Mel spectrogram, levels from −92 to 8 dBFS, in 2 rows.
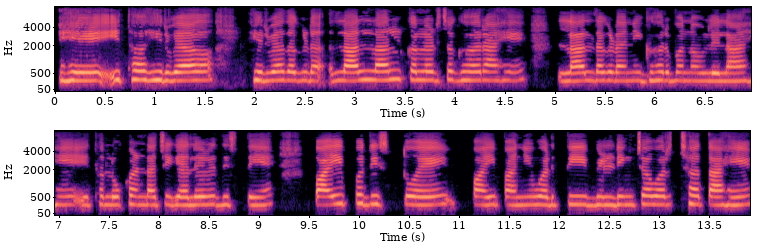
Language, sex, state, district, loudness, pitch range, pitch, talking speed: Marathi, female, Maharashtra, Aurangabad, -16 LUFS, 260-280 Hz, 270 Hz, 125 wpm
